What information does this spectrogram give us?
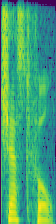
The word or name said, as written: chestful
